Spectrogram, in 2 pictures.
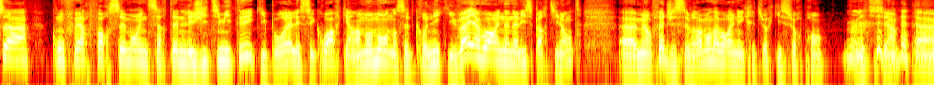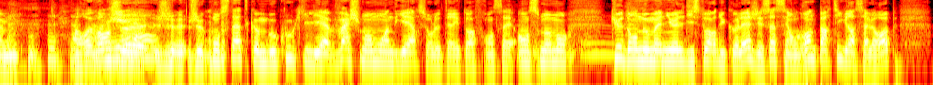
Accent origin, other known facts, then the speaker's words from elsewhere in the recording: Switzerland; Je suis suisse, mais aussi français de par mon père. Je suis né français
